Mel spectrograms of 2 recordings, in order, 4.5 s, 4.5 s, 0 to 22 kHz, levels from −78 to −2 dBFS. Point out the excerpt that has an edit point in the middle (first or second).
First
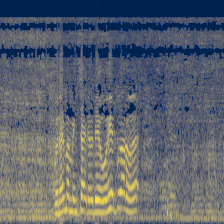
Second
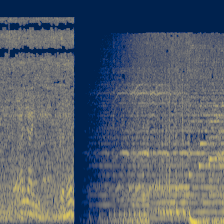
second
